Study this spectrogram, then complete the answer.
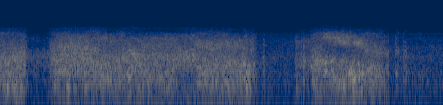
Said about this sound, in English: Are you getting your hair washed? What's going on over there? It sounds like some water or something.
